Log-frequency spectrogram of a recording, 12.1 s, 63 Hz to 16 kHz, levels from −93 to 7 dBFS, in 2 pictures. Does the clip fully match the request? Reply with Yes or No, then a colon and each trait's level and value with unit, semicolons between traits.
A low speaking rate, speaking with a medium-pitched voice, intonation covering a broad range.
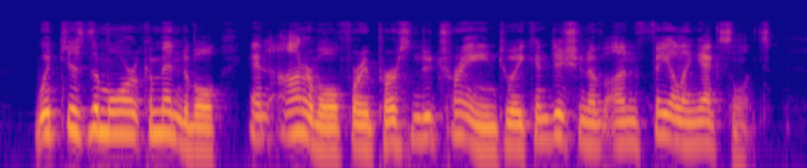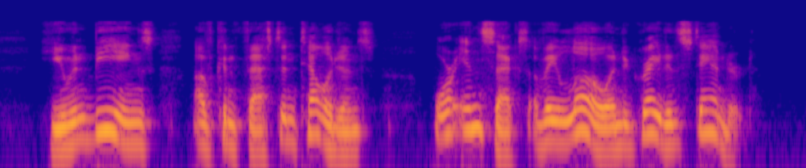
No: average, 160 wpm; medium, 150 Hz; wide, 7.3 semitones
